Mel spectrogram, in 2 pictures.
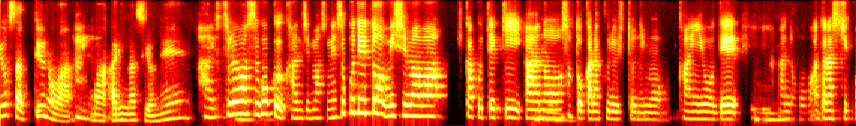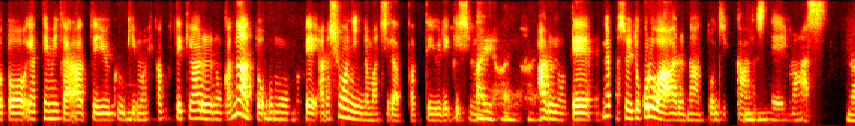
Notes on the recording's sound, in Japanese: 収録場所： オンライン (Zoom)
